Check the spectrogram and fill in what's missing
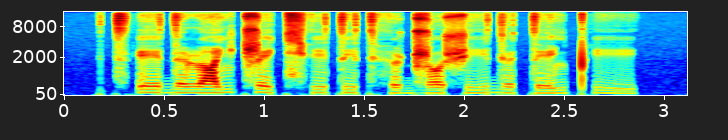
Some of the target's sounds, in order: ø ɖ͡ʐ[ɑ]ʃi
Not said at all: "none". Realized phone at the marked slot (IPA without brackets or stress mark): ɔ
